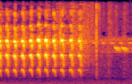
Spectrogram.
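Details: Free-living Guira cuckoo in cross-singing: a brief burst of about a dozen quick, evenly spaced harsh notes that ends sharply, then a thin faint note.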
